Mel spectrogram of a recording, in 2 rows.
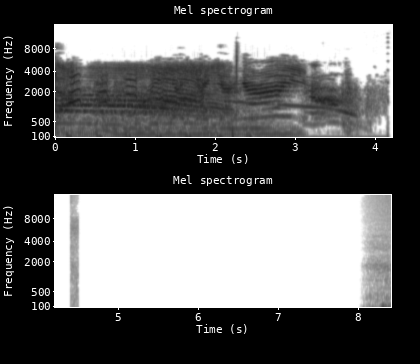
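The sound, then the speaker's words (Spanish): The closing seconds of the Latin American Spanish intro theme of the animated series Los Gatos Samurai (Samurai Pizza Cats), first aired in Japan 1990 to 1991: a loud sung, wavering note over a steady drum beat that ends abruptly, followed by several seconds of silence. “Acabamos de escuchar el intro latinoamericano de Los Gatos Samurai, eh, en inglés Samurai Pizza Cats.”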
